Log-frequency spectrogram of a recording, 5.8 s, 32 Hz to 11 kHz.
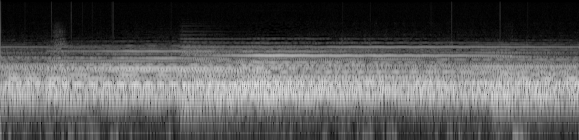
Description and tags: moody slide
A recording of a Jam Man loop of slide guitar, re-looped with a k2000
loop, chord, warm, slide, guitar, lofi, lo-fi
